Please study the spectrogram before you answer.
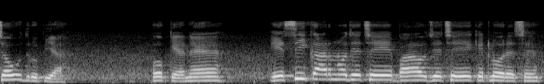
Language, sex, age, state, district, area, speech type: Gujarati, male, 30-45, Gujarat, Surat, urban, spontaneous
